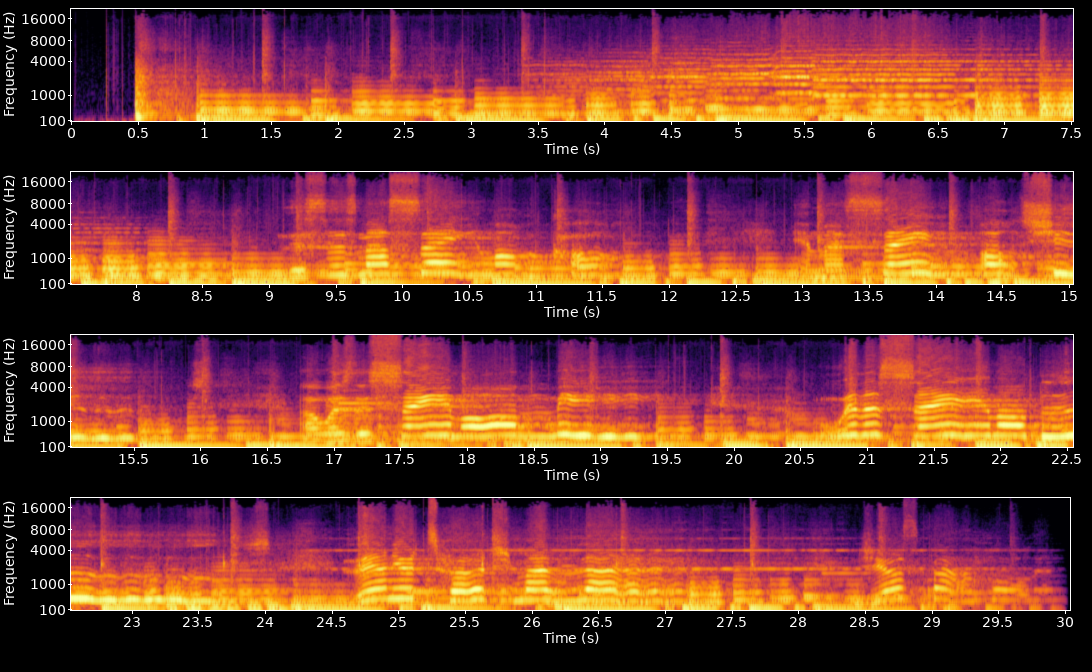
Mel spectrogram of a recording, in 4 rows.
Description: The audio sample is recorded from the actual item.
●Genre: Soul, 60's Soul
Slight noise on B side.)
